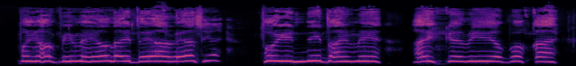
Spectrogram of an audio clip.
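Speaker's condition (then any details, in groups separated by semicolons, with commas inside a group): Cerebral palsy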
